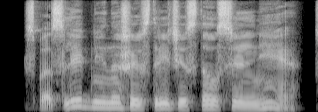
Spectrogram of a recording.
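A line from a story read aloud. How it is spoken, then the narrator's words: Calm. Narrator (Russian): спокойно произнес он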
